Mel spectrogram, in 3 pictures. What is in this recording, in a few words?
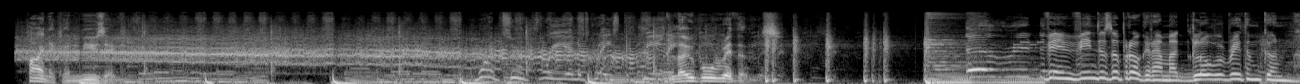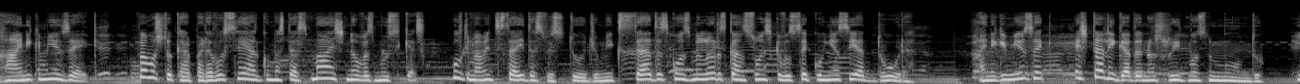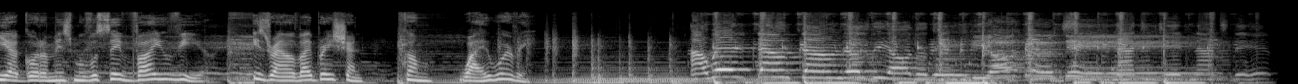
Radio Portuguese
